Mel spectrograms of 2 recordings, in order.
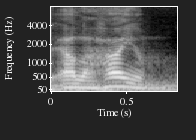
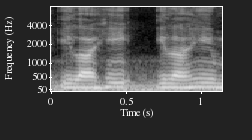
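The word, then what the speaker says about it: Elohim: the first chapter is alah alah all right they will tell you elim but it's not that's not how you pronounce it it's Al which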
